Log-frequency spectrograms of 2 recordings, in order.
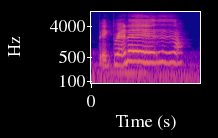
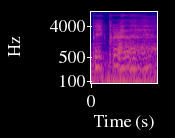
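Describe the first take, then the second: First: It is screamed loudly. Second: It is said weakly and quietly.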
